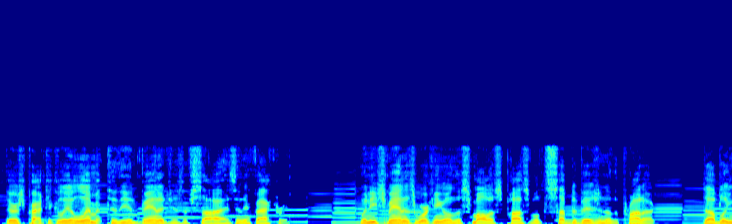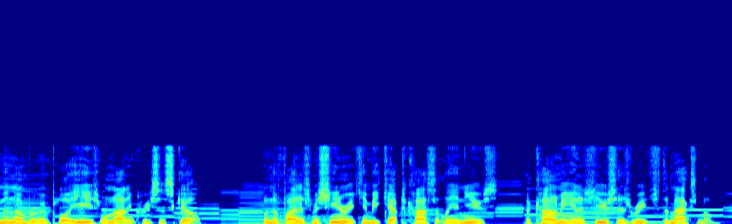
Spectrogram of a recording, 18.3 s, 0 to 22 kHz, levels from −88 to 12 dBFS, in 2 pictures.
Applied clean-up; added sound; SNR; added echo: classical method spectral subtraction.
